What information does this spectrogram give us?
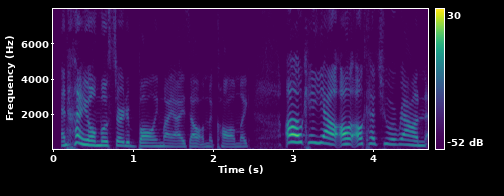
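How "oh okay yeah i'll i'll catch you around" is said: forced cheer. Retold or imitated. Hiding disappointment on the call.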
